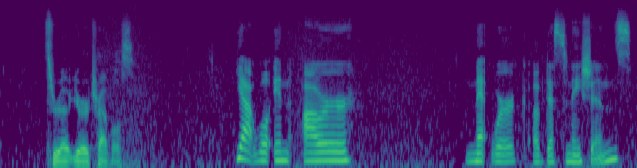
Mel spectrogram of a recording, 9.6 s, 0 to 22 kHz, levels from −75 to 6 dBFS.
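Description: A speech recording suffering from overdone noise removal from start to finish. A noise reducer pushed too hard has pulled down every frequency band it judged close to the noise floor, so the background drops away and breaks up into twinkling specks, and the softer parts of the voice are stripped away with it. On a spectrogram the gaps show as dark, empty regions scattered with isolated bright dots, and the voice's harmonics look ragged and patchy rather than smooth.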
